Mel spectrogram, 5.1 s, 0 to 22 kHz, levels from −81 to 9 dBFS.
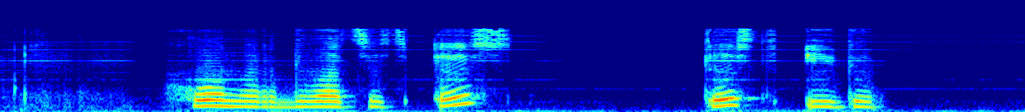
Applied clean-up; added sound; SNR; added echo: neural separator model SepFormer DNS4.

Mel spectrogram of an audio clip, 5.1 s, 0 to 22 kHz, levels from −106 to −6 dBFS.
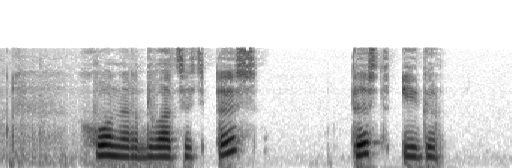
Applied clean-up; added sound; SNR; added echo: none; none; none; none.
